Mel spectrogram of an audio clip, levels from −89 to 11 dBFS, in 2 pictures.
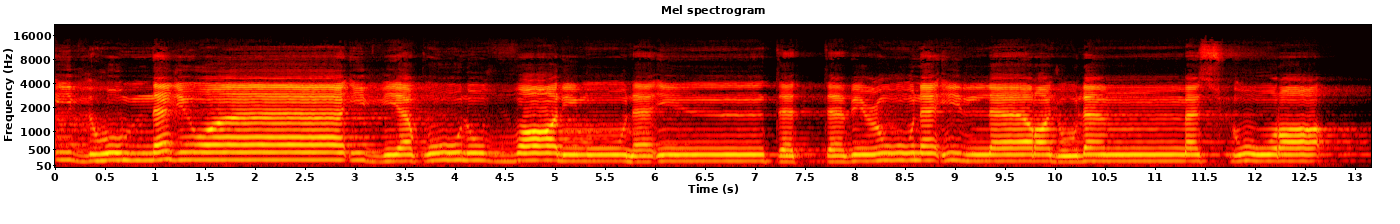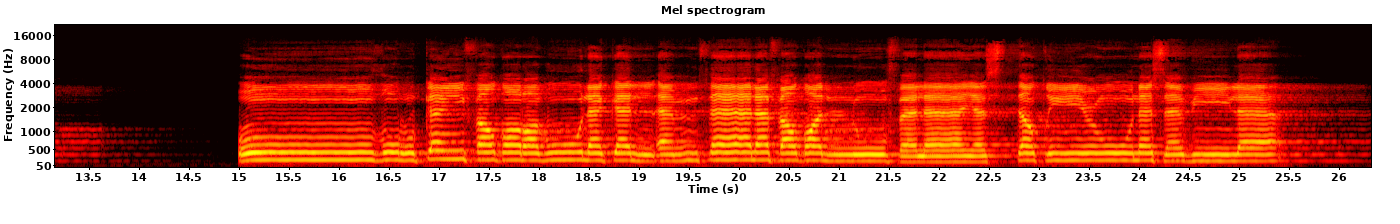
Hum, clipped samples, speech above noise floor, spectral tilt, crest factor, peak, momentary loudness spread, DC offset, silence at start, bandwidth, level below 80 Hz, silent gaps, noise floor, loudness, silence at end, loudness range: none; under 0.1%; 59 dB; -4.5 dB/octave; 18 dB; -4 dBFS; 8 LU; under 0.1%; 0 s; 13.5 kHz; -64 dBFS; none; -81 dBFS; -21 LUFS; 0.5 s; 5 LU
